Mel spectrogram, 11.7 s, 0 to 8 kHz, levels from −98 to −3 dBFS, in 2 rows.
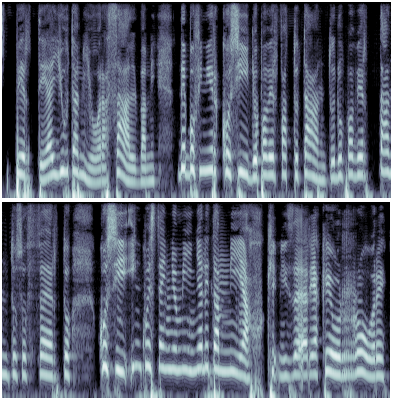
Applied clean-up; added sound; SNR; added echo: neural mask model Resemble Enhance denoiser.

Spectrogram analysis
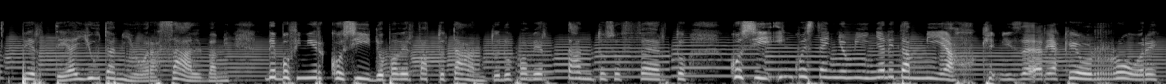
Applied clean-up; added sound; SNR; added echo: none; Trumpet; 11 dB; none.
